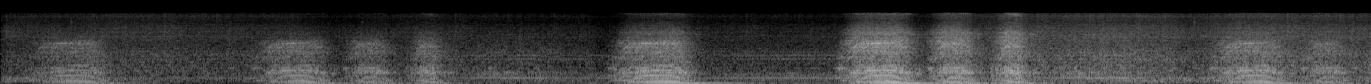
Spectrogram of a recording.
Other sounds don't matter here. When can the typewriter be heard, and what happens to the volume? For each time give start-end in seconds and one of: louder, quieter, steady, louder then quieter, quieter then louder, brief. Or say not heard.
not heard.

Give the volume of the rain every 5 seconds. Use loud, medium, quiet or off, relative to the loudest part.
medium, medium, loud.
